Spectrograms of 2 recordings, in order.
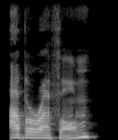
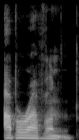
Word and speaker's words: Aberavon: So the first one we are going to Aberavon oh gosh, I've said that wrong, Aberavon Surf Lifesaving Club, which is in Port Talbot in South Wales.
